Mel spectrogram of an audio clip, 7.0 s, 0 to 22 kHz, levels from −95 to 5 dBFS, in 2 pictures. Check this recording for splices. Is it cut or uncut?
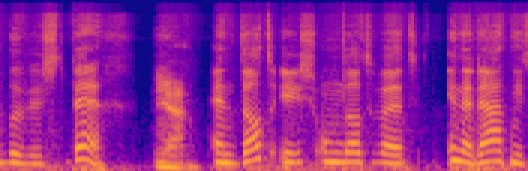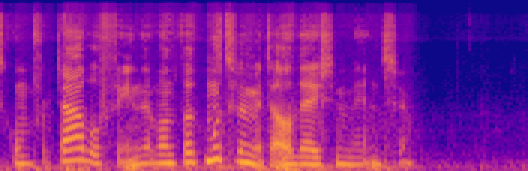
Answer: uncut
